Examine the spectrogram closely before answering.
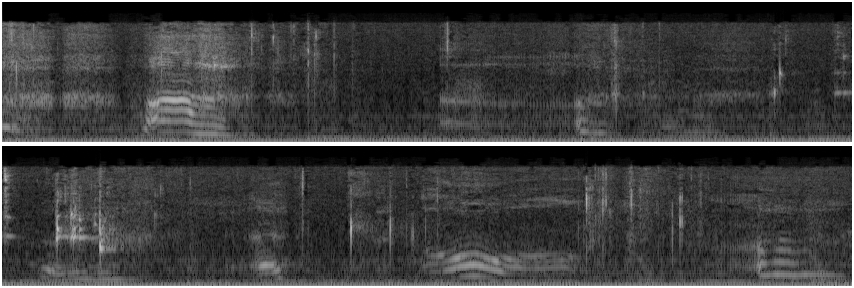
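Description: An elderly woman moans and speaks weakly close by.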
